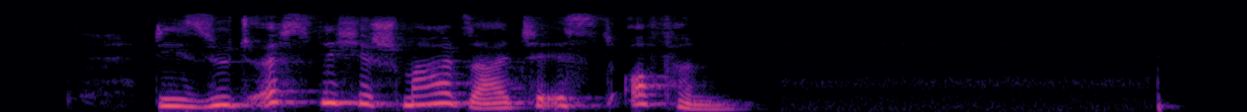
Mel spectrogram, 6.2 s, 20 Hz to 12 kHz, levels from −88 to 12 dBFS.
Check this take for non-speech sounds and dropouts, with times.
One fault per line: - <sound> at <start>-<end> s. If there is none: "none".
none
